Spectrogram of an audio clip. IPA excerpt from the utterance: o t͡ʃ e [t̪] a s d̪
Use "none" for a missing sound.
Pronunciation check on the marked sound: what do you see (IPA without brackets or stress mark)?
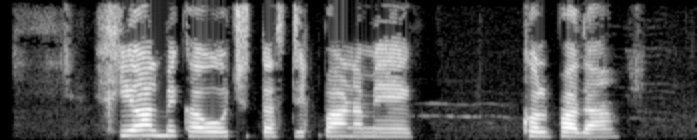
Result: t̪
